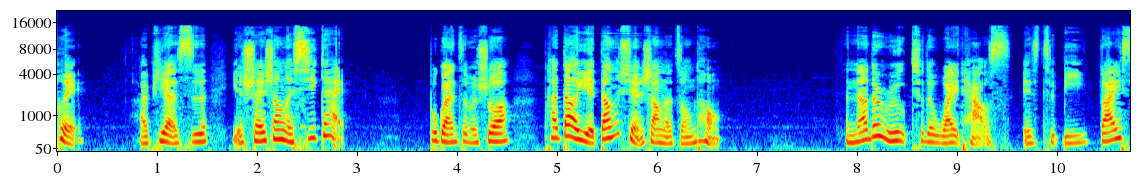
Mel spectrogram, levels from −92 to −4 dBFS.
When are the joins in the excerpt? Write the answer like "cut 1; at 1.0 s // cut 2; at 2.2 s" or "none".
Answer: none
